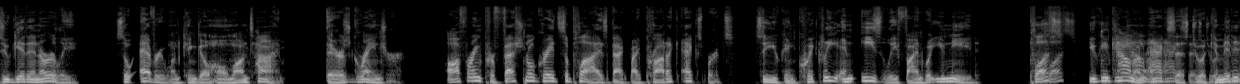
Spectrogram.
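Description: At 10.44 s a doubled audio track begins and runs to the end. A second copy of the speech trails the first by about 150 ms, roughly 10 dB quieter. It enters abruptly, with no decay or room colour. A slower second capture path is the likely cause.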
